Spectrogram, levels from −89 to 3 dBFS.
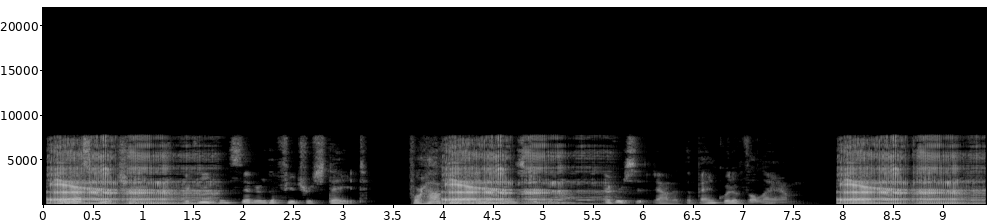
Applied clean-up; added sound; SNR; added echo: classical method log-MMSE.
